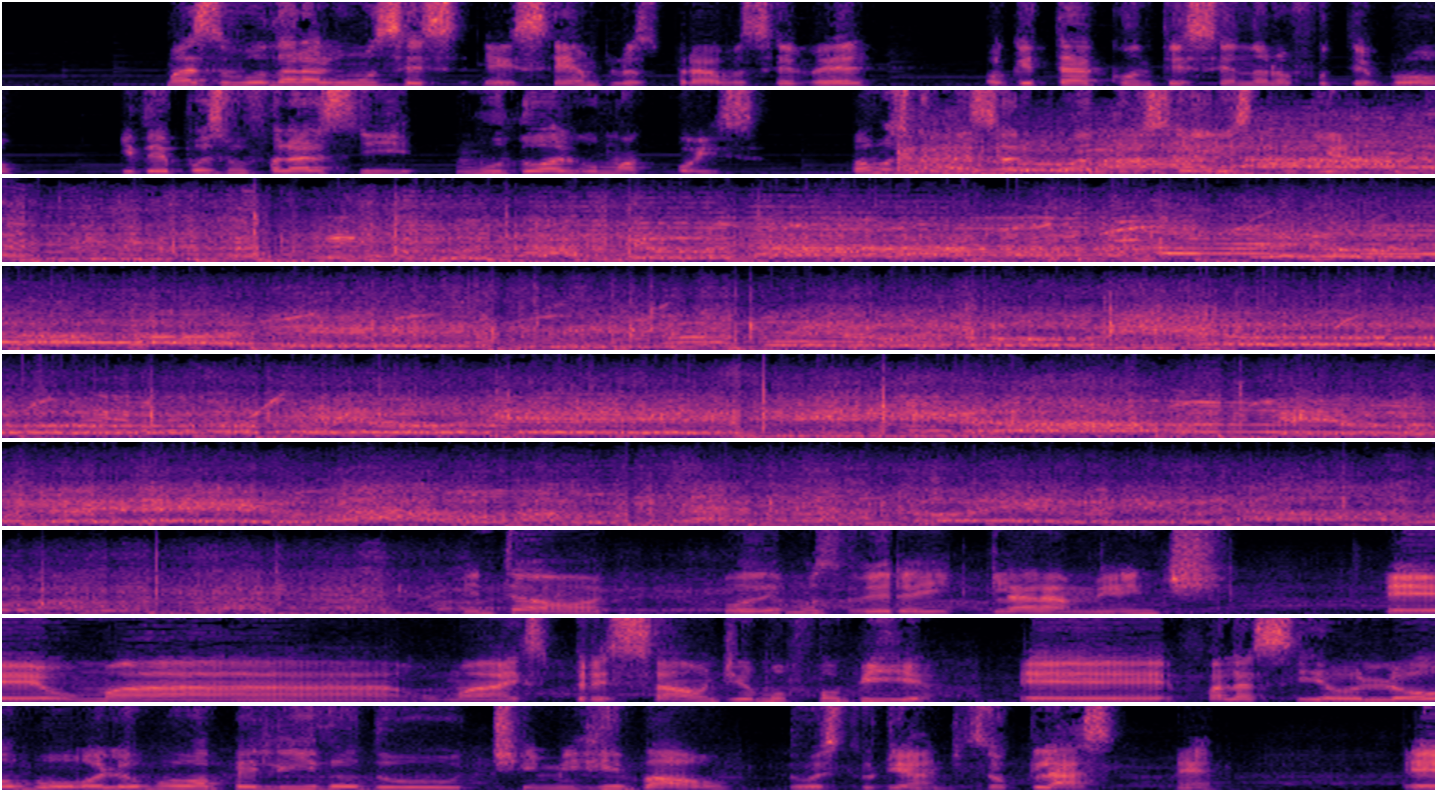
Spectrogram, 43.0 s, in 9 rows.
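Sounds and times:
speech: 0.5s - 12.4s, 30.4s - 42.9s
large crowd of football fans chanting in a stadium: 7.8s - 33.8s, 34.8s - 37.2s, 41.7s - 42.9s
dense wash of crowd noise: 7.8s - 42.9s.

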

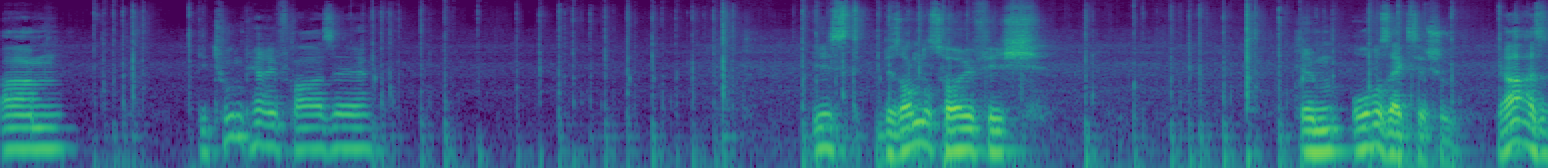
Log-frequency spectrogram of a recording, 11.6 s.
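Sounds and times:
computer keyboard typing a chat message: 0.7s - 1.5s, 2.7s - 7.4s, 8.1s - 11.6s
speech: 1.5s - 3.0s, 6.1s - 7.8s, 9.8s - 11.6s.

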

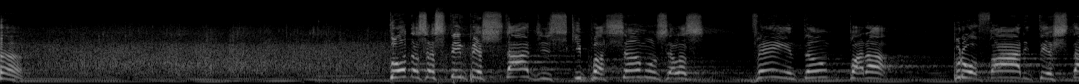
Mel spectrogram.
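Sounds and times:
audience applauding: 0.0s - 5.0s
speech: 3.9s - 10.7s.

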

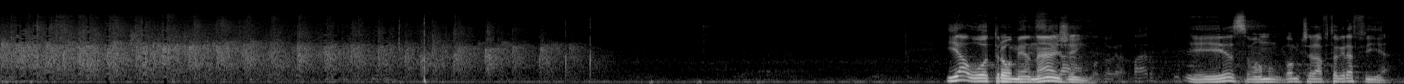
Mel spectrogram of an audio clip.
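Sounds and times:
audience applause: 0.0s - 6.1s
speech: 9.5s - 11.0s, 11.9s - 14.0s.

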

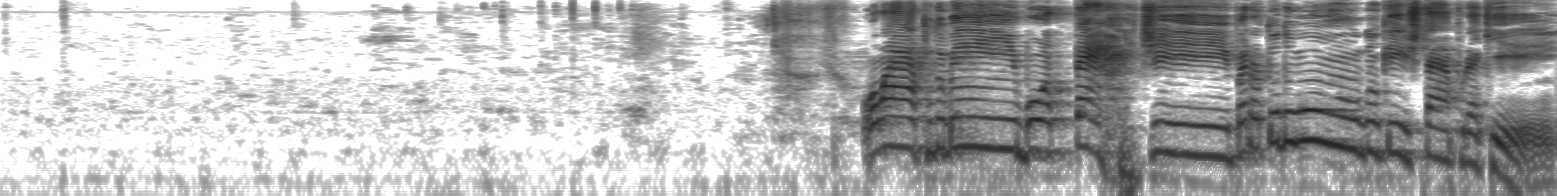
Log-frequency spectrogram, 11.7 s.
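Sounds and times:
typing a chat greeting on a computer keyboard: 2.2s - 4.8s
speech: 6.5s - 11.6s.

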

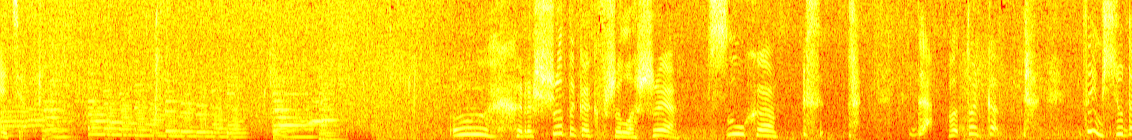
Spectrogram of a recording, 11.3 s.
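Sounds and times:
speech: 0.0s - 1.0s, 4.5s - 8.3s, 9.2s - 11.3s
heavy rain pouring: 0.0s - 11.3s.

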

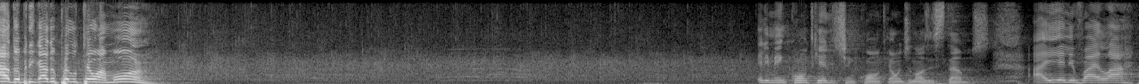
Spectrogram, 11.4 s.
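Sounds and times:
audience applause: 0.0s - 8.4s
speech: 0.1s - 1.6s, 7.6s - 11.3s.

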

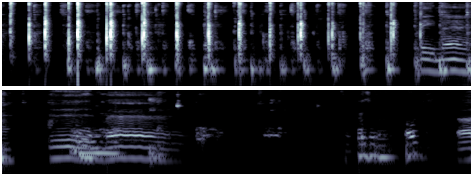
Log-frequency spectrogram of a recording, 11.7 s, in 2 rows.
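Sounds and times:
audience clapping: 0.0s - 5.7s
speech: 5.3s - 6.7s.

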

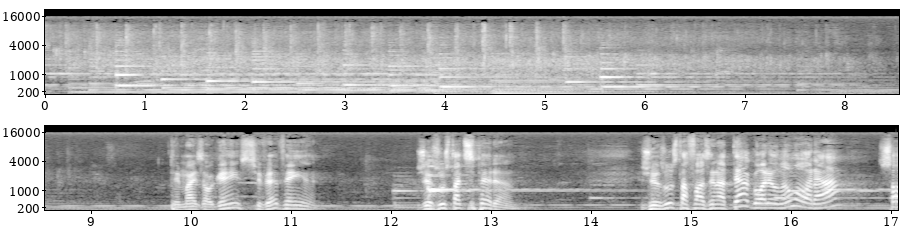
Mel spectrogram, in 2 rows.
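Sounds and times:
church audience applauding: 0.0s - 9.2s
speech: 9.9s - 11.4s, 12.3s - 13.4s, 14.5s - 17.0s.

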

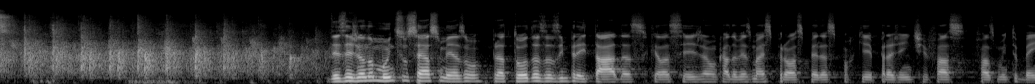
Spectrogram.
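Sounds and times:
audience applause: 0.0s - 3.7s
speech: 3.3s - 10.3s.

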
